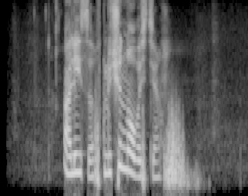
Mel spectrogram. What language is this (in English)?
Russian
